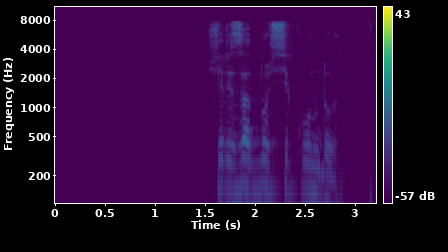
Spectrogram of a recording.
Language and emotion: Russian, neutral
